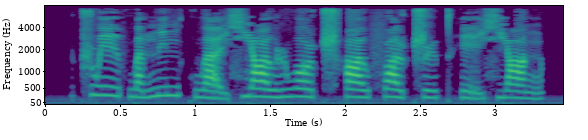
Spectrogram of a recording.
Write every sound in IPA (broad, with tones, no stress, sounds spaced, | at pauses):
ʈ͡ʂ w e˥˩ ɪ̯ f w ä˩ n̪ i˥ n k w a̰˨˩ ɪ̯ ɕ j ɑ˥˧ ʊ̯ ɻ w ɔ˥˧ ʈ͡ʂʰ ɑ˥˧ ʊ̯ f ɑ˥˩ ʊ̯ ʈ͡ʂ ɻ̩˧˥ t̪ʰ ḛ˨˩ ɪ̯ ɕ j ɑ˥˩ ŋ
